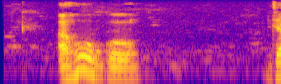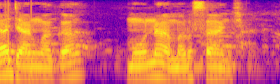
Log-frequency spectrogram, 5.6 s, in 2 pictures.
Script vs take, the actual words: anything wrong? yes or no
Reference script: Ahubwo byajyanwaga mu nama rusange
no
